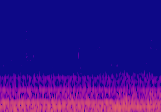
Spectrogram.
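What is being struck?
Nothing is struck.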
